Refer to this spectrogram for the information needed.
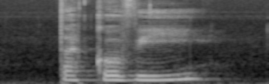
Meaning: such
- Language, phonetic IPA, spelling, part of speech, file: Czech, [ˈtakoviː], takový, determiner, Cs-takový.ogg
